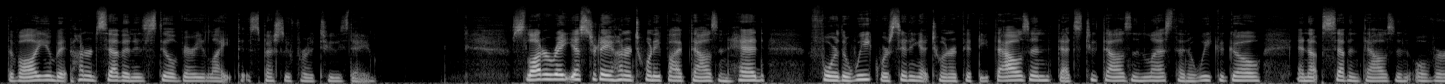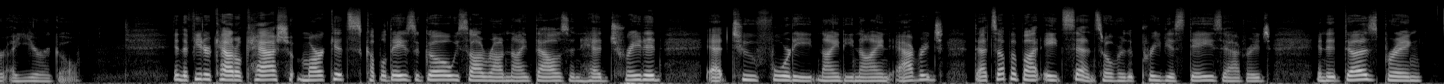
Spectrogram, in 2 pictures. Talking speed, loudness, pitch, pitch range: 145 wpm, -24 LUFS, 180 Hz, 165-205 Hz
